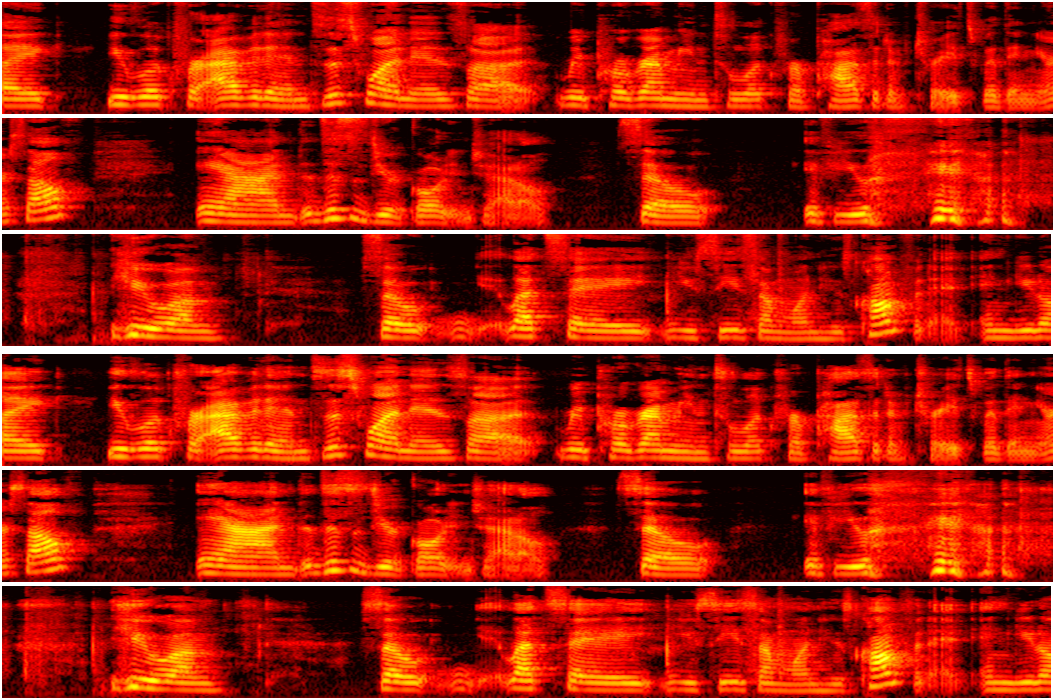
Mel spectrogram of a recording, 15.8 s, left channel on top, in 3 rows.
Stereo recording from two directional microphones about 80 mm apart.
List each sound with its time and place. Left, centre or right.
0.0 s speech: left
1.5 s speech: left
9.8 s a sound: left
11.1 s speech: left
